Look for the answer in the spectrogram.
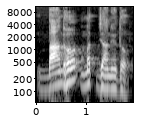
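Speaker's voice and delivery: slow, pause after "बांधो", then "मत जाने दो" together; measured "बांधो, मत जाने दो"; written order. Shown as a demonstration. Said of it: "लिखित मैटर दिया".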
